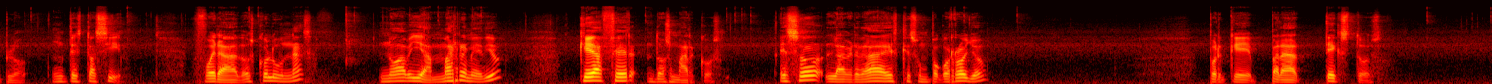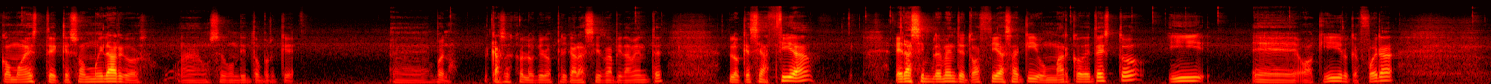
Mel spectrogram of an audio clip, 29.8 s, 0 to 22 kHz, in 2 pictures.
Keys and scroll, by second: 3.9 space, 14.9 space, 23.4 space, 26.7 space.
